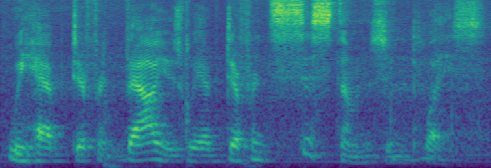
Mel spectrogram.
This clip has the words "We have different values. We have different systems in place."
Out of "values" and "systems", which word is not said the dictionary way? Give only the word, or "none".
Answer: none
